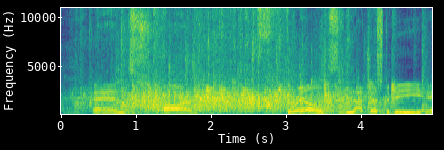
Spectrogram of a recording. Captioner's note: audience applauds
